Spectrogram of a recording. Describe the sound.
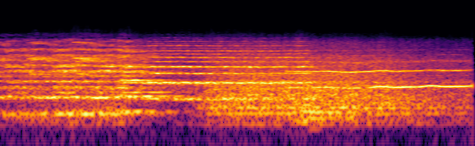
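A car engine accelerating, a loud, steady harmonic roar that shifts in tone partway through and carries on for several seconds with no voices.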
